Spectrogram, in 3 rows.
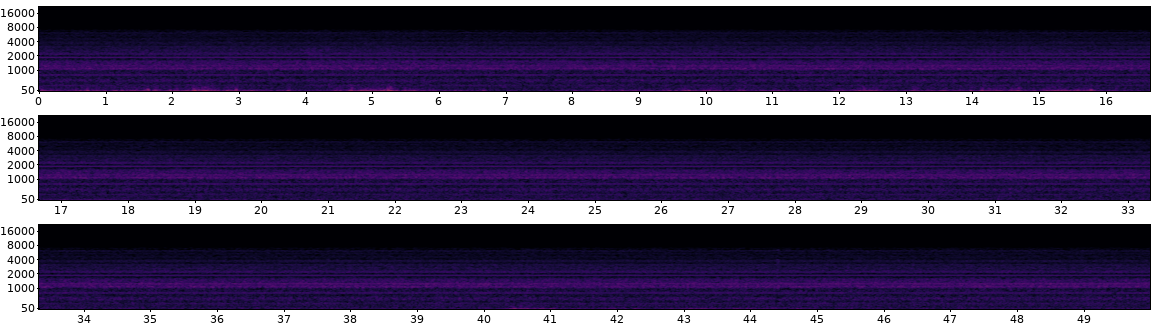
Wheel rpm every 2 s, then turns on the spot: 0, 0, 0, 0, 0, 0, 0, 0, 0, 0, 0, 0, 0, 0, 0, 0, 0, 0, 0, 0, 0, 0, 0, 0, 0.
none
